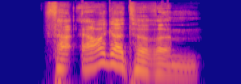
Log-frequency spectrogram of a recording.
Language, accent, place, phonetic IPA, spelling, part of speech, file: German, Germany, Berlin, [fɛɐ̯ˈʔɛʁɡɐtəʁəm], verärgerterem, adjective, De-verärgerterem.ogg
- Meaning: strong dative masculine/neuter singular comparative degree of verärgert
